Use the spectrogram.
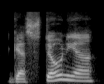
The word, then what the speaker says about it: Gastonia: call this a It's I'm assuming it's a rhyme, depending on how you pronounce it, but you Gastonia Bolognia. Yes, that's how they wanted to say it.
